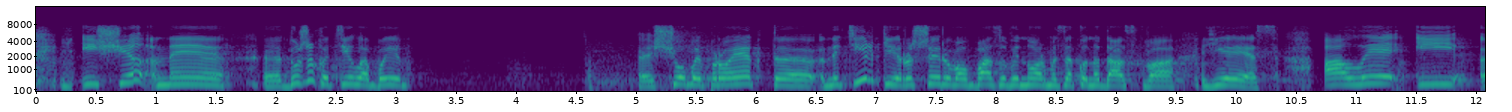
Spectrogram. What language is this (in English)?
Ukrainian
